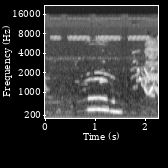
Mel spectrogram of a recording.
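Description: Near silence: faint room tone, with one faint, short call that rises and falls in pitch about a second in.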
